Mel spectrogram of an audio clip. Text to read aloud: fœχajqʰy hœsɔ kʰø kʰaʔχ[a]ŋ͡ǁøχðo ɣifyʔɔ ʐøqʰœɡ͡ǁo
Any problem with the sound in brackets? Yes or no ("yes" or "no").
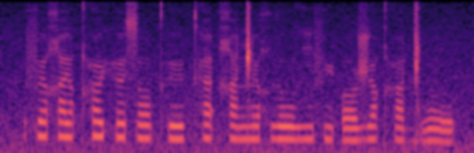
no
